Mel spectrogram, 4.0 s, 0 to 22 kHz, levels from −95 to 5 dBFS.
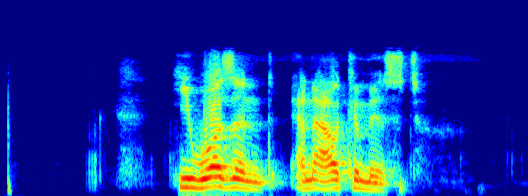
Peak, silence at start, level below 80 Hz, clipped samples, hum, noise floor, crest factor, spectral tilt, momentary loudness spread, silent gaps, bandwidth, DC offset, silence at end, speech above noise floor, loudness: -2 dBFS; 1.35 s; -60 dBFS; under 0.1%; none; -88 dBFS; 16 dB; -6 dB/octave; 14 LU; none; 7.6 kHz; under 0.1%; 0.85 s; 74 dB; -15 LUFS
